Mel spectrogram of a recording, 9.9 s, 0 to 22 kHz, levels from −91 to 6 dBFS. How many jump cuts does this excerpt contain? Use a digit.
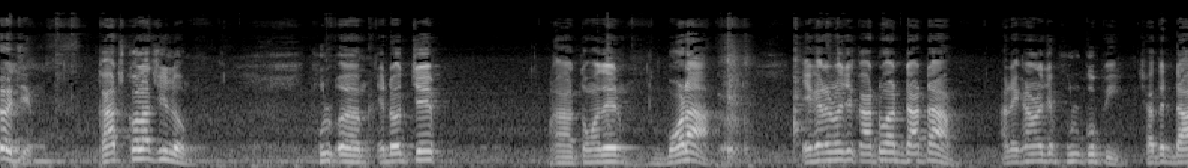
0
